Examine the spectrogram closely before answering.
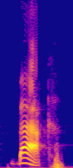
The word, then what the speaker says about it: bag: Túi là bag, bag. Có chữ G ở đằng sau, chúng ta cũng phải bật hơi chữ G này nhé.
